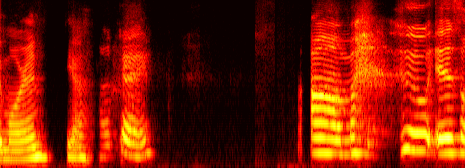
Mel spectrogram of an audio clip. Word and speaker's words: Morin: and life coach Kari Morin. Is that how you say it? Yes. I think the my French Canadian relatives way back said Morin, but yeah, we've just always gone by Morin.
